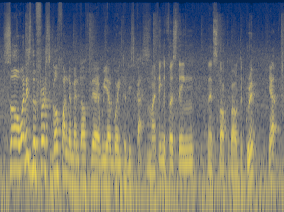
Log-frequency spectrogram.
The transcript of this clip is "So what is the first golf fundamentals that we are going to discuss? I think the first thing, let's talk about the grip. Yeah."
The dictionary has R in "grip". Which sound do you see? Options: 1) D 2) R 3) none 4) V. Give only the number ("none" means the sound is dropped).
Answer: 2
